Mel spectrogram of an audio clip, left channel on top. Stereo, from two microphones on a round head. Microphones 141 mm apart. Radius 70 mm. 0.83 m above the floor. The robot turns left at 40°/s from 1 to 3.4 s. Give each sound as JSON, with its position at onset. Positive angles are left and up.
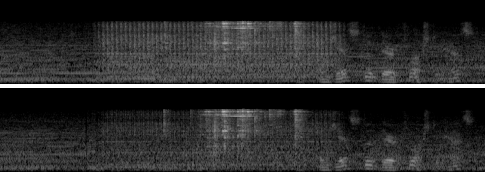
{"t": 1.6, "sound": "keys jangling", "side_deg": -45, "distance_m": 3.0}
{"t": 3.2, "sound": "a man speaking", "side_deg": 40, "distance_m": 2.0}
